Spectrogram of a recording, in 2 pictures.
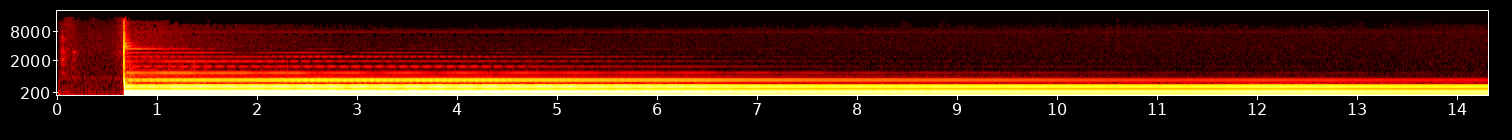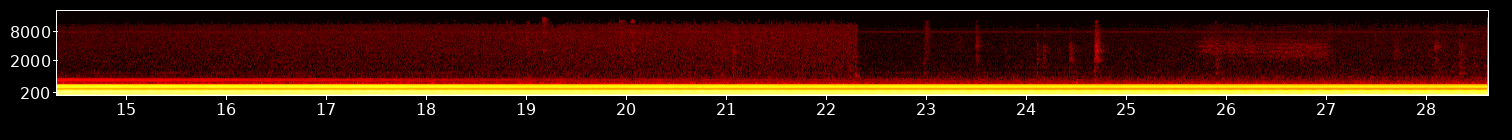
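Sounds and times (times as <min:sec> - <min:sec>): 
therapeutic singing bowl in F: 0:00.7 - 0:28.6.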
